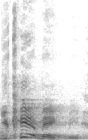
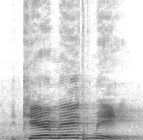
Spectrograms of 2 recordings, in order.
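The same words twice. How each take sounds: First: Higher-pitched mock tantrum; foot-stomping defiance. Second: Put-on high, loud, drawn-out childish whine; whining little baby. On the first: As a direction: refuse like a stubborn, stomping child. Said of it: "stomping his feet and saying". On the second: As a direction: protest like a whiny little kid. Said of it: "whining like a little baby".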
